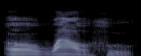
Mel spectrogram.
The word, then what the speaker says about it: Oahu: I named him after this island Oahu pronounced oh wow who the first gate he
